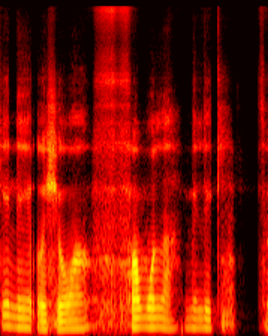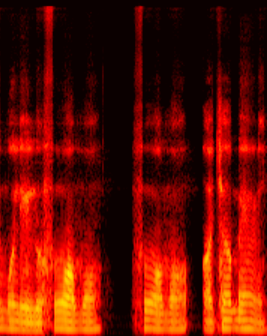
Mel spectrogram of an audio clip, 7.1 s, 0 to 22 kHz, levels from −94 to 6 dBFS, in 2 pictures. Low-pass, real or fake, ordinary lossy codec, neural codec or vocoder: none; fake; none; autoencoder, 48 kHz, 32 numbers a frame, DAC-VAE, trained on Japanese speech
